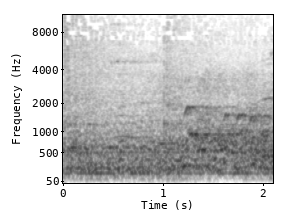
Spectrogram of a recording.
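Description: Court shoes squeaking on the badminton court floor in several short high chirps in the second half, over the steady din of the hall.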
